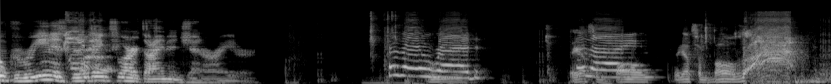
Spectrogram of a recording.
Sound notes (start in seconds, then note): 5.6 posh accent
